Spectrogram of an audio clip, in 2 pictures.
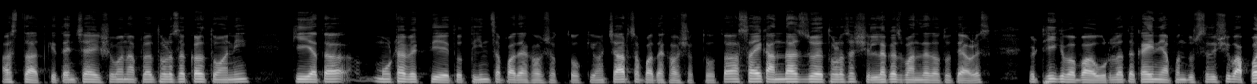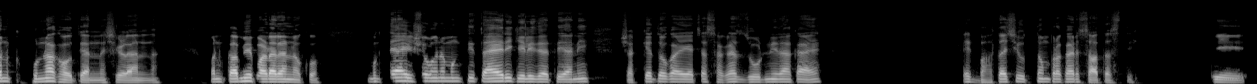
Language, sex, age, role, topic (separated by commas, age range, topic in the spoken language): Marathi, male, 35-39, guest, पाहुणे आनंदी राहावेत यासाठी तुम्ही कोणत्या सोप्या गोष्टी करता?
